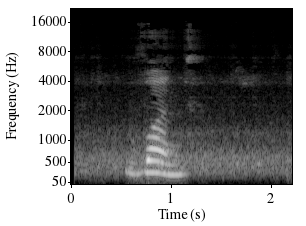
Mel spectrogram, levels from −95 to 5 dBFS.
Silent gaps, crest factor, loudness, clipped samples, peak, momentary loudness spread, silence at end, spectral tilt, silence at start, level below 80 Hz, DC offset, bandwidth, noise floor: none; 20 dB; -19 LUFS; under 0.1%; -2 dBFS; 21 LU; 0.3 s; -6.5 dB/octave; 0.4 s; -70 dBFS; under 0.1%; 7.6 kHz; -45 dBFS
